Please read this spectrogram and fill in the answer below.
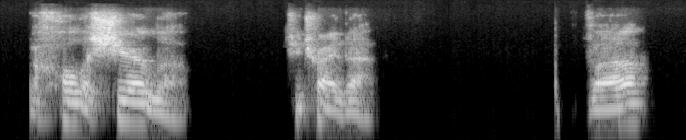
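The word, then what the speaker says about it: וְכֹל אֲשֶׁר לוֹ: So this word would be pronounced v'chol asher lo.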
